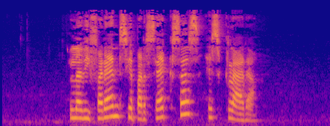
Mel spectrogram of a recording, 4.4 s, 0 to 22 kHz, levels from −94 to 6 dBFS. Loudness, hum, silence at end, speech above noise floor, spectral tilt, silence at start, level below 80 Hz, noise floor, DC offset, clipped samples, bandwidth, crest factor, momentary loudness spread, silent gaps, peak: -15 LUFS; none; 1 s; 44 dB; -0.5 dB/octave; 0.95 s; -62 dBFS; -61 dBFS; under 0.1%; under 0.1%; 16 kHz; 18 dB; 7 LU; none; 0 dBFS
